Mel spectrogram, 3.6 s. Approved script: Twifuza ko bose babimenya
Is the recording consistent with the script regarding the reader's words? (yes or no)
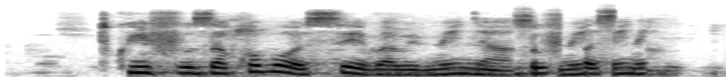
no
